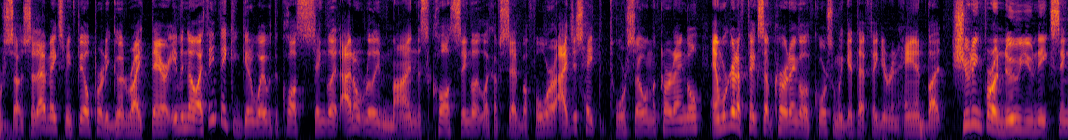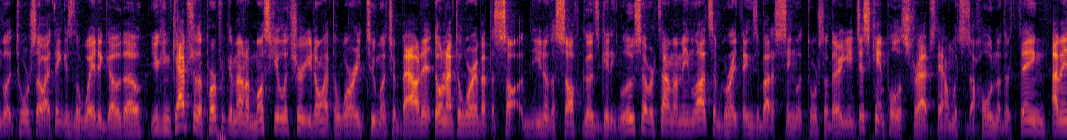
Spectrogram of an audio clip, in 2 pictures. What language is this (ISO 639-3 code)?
eng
